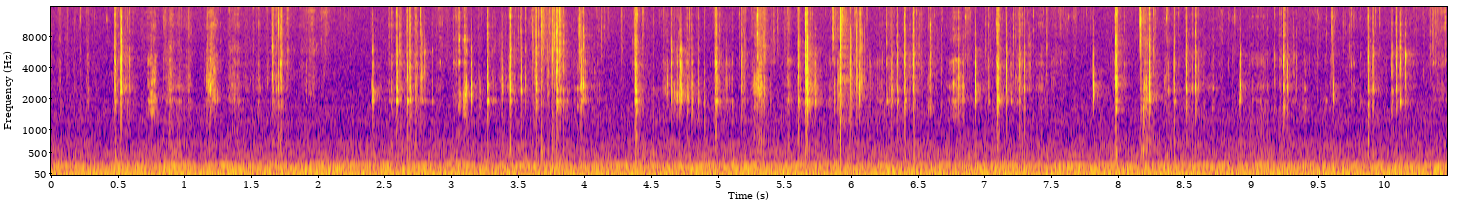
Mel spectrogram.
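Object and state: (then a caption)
Dry soap bar. A utility knife blade cuts and shaves the edges of a peach-colored dry soap bar, now worn down to a thinner solid piece. It makes a rapid, irregular series of short, dry, bright crunches and crackles with almost no ring, over a steady low hum.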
